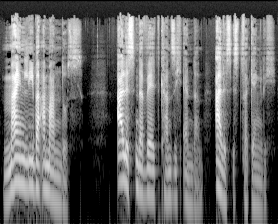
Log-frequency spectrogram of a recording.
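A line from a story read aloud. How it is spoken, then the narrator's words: Plain. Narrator (German): sagte Herr Schulmeister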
